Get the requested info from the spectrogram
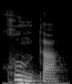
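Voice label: "xunta", Azerbaijani; Orfoqrafiya Lüğəti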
